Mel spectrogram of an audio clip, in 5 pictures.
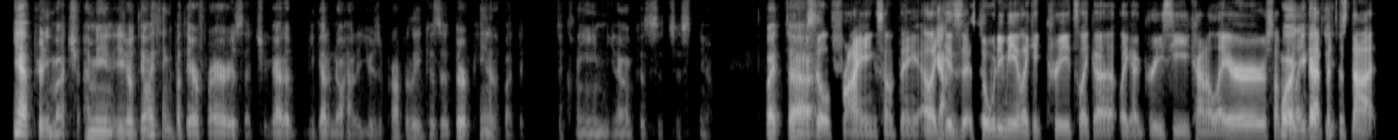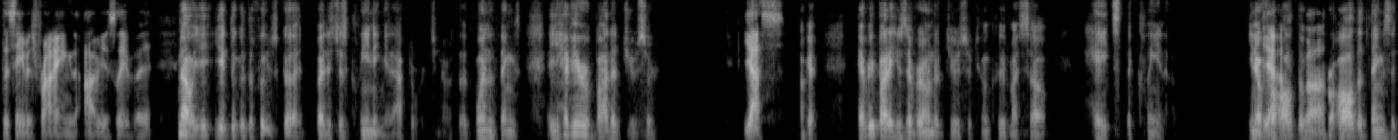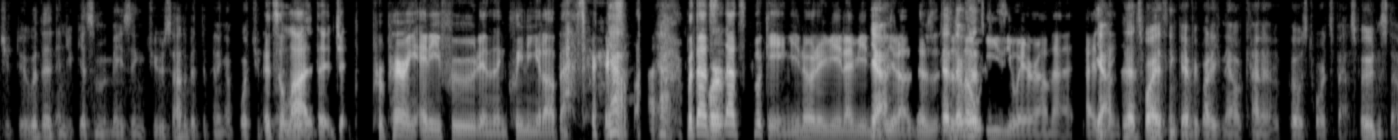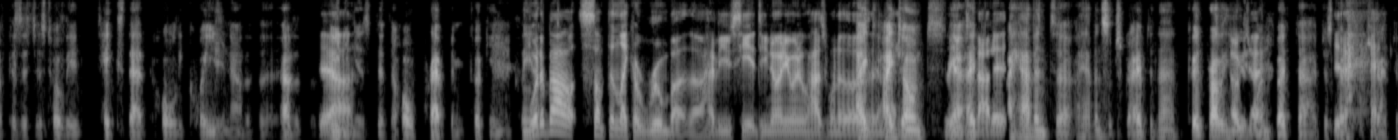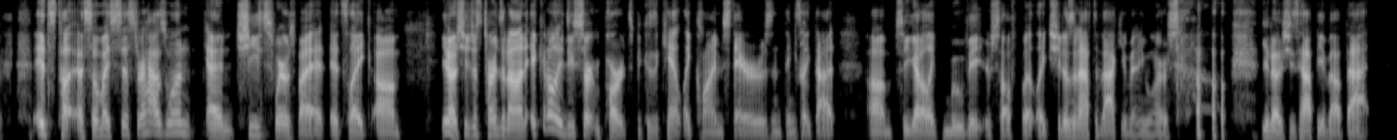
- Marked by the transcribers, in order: laughing while speaking: "after is a lot"; tapping; other background noise; laughing while speaking: "Yeah"; laughing while speaking: "so"
- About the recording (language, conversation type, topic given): English, unstructured, What’s a technology choice you made that changed how you spend your time?
- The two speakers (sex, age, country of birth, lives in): male, 45-49, United States, United States; male, 60-64, United States, United States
